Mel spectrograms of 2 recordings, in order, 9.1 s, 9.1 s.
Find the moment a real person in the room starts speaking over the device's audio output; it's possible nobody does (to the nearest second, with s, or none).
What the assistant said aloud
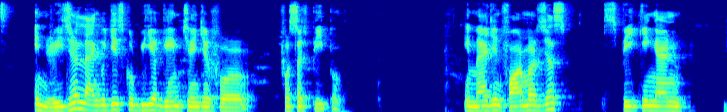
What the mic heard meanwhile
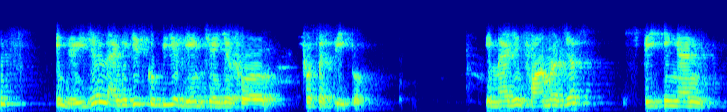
none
